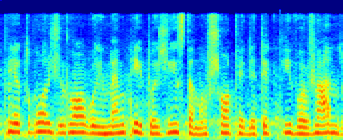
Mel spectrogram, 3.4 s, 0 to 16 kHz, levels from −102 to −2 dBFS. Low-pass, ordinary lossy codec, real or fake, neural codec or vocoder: 10.8 kHz; AAC, 64 kbps; fake; codec, 24 kHz, 1.5 kbps, HILCodec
